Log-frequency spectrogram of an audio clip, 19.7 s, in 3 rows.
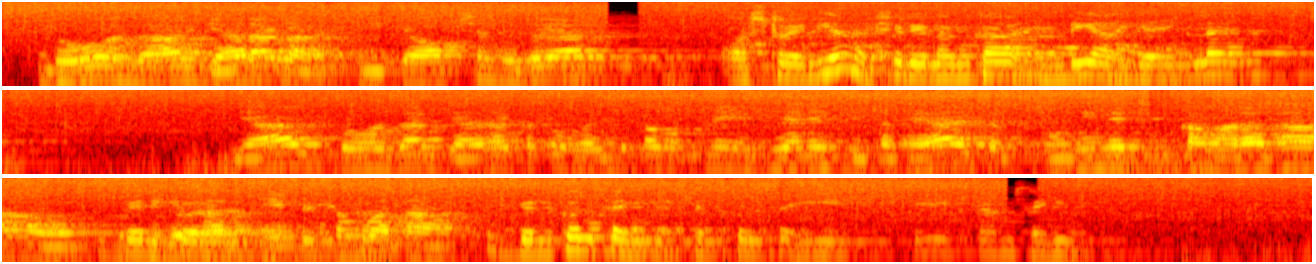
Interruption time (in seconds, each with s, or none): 13.6 s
